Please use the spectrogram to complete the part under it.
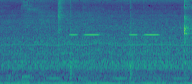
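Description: Bus doors hiss and swing open.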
